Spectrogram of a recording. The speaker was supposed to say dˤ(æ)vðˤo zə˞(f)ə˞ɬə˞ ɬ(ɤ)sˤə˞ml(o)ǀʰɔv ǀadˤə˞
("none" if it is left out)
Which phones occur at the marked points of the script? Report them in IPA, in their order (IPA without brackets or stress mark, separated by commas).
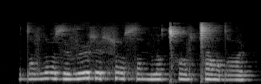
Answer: æ, v, o, ɔ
